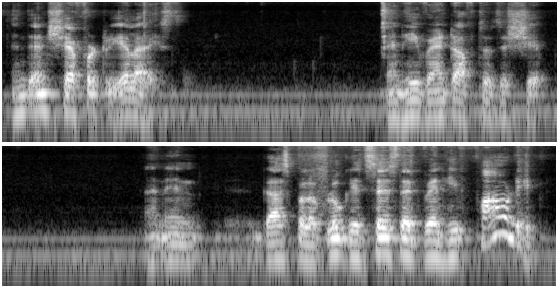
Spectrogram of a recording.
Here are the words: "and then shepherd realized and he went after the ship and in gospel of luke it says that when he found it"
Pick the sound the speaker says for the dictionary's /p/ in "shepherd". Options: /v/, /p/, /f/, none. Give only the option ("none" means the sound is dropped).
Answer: /f/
